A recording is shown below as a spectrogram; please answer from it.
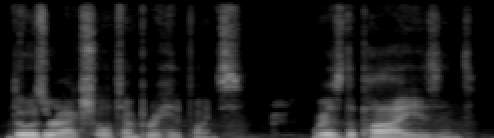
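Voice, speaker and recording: A man acting as dungeon master, narrating a tabletop game casually, with many halting restarts. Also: mid-range voice, level tone, creaky, a little mellow, dry recording. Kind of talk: running a tabletop game session. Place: home setup, streaming online.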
